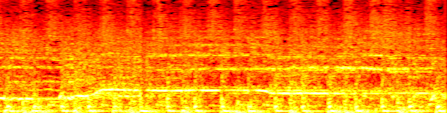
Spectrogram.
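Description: Sundanese reak ensemble playing: fast, steady beating on dogdog frame drums under a loud, high melody of long held notes from a tarompet, which steps up in pitch about a second in and drops back a little near the end.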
